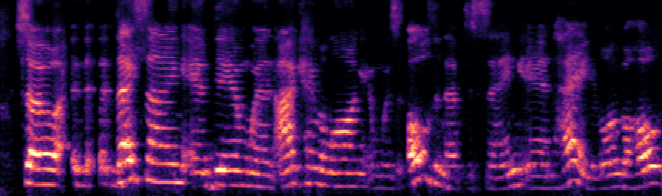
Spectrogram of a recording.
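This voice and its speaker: A woman with a Texan accent talks at a fairly high pitch and fairly slow pace, with lively intonation, big swings in loudness and hardly any pauses. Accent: Texan Southern US. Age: 60s. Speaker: gospel singer. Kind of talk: casual interview storytelling. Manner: animated.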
